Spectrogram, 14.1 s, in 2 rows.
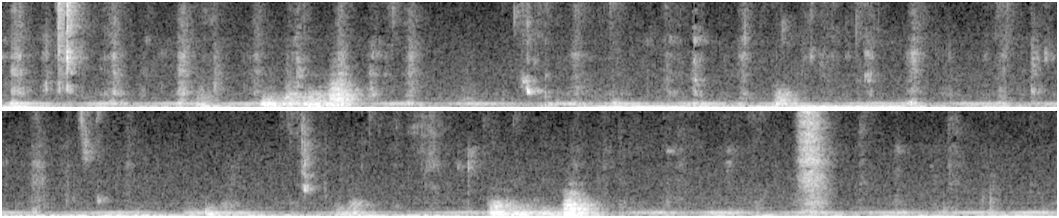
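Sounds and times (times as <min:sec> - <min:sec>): person chewing: 0:00.0 - 0:02.8, 0:03.4 - 0:10.3
faint steady hum: 0:00.0 - 0:14.0.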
